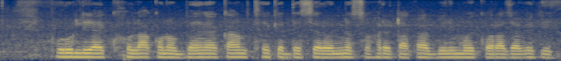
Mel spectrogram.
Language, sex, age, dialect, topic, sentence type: Bengali, male, 18-24, Jharkhandi, banking, question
